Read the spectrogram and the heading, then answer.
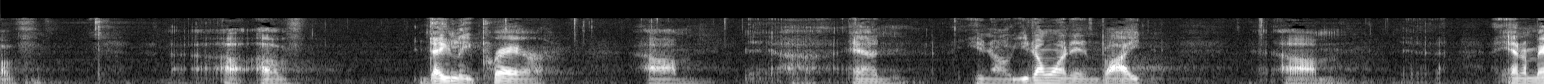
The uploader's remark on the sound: This GodPod was recorded as part of a lecture. This lecture was recorded as part of the McDonald Lecture Series – a collaboration between St Mellitus College and the McDonald Agape Foundation.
